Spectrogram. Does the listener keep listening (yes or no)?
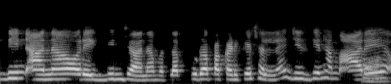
yes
